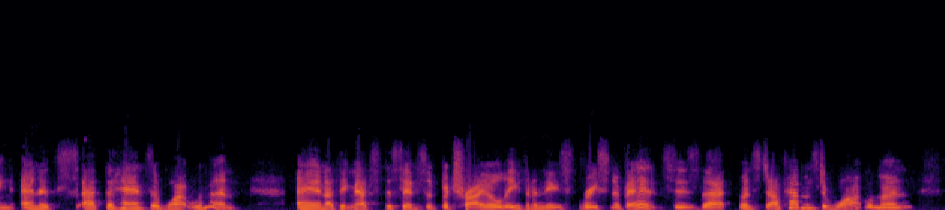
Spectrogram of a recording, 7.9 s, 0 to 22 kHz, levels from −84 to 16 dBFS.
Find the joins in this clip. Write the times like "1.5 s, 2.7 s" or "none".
6.1 s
